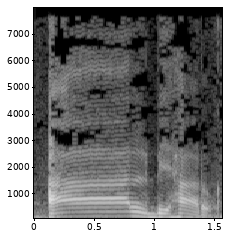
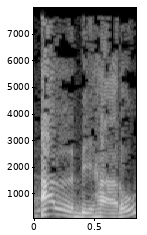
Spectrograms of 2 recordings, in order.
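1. Vokal pembukanya dipanjangkan. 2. Vokal pembukanya pendek. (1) "Maka mesti dipanjangin" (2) "seakan-akan tidak ada a-nya"

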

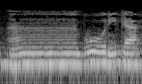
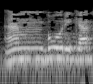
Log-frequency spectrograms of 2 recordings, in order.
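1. الميم مُخفاة، الشفتان تقتربان فقط، مع غنة. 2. الميم إطباق شفوي تام وخالص. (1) "تبقي أثر الإخفاء والغنة" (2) "هذا خطأ"

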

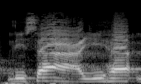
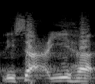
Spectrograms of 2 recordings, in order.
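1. العين بين الشدة والرخاوة. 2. العين تُقطع بشدة وإحكام. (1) "الصحيح أنها وسط بين الشدة وماذا؟ وبين الرخاوة" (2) "يقول هكذا لسعيها، ... خطأ"

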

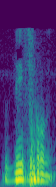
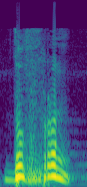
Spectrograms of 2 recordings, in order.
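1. Konsonan pertama diikuti vokal i, konsonan kedua tidak. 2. Konsonan pertama diikuti vokal u, konsonan kedua tidak. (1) "mengkasrah huruf dhad dan mensukun huruf fa" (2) "Mendhamah huruf dhad dan mensukun huruf fa"

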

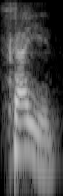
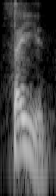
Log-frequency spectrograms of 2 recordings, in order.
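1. صوت s فيه لثغة. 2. صوت s واضح. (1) "سيد في السي مثلا يقول لك ايه" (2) "هي اصلا ايه"

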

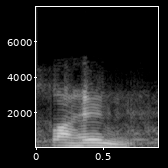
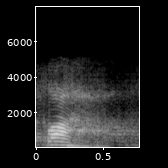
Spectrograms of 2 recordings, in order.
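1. تنتهي الكلمة بصوت نون زائد. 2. تنتهي الكلمة بدون صوت نون زائد. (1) "أسكت مطلقا" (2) "إذا سلبته التنوين صار معرفة فتقول له صح"

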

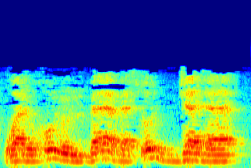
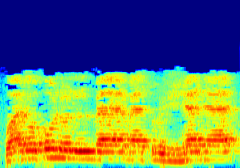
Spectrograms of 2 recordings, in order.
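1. يُحبس صوت "j" فيوقف النفس والصوت. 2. يجري صوت "j" مع النفس والصوت. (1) "ينحبس النفس عند النطق هكذا" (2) "ينطقها خطأ هكذا"

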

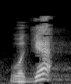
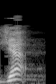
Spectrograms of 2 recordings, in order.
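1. الصامت الأول هو صوت الجيم القاسية. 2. الصامت الأول هو صوت الجيم الناعمة. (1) "نسميها مسهلة" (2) "نسميها معطشة"

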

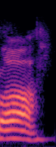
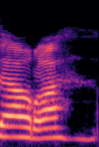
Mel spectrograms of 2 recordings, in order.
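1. الراء ثقيلة، مع حركة مفتوحة ممتلئة. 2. الراء خفيفة، مع حركة رقيقة. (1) "فخم الراء جيدا بتوجيه الصوت لقبة الحنك" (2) "ليس ره"

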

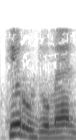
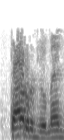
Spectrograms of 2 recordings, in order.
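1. المقطع الأول فيه الحركة i. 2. المقطع الأول فيه الحركة a. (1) "بكسر التاء" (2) "بفتح التاء"

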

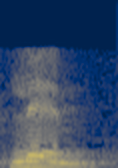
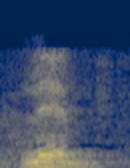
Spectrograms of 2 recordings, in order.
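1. تُنطق اللام مرقَّقة ونحيفة. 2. تُنطق اللام مرقَّقة ونحيفة.

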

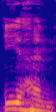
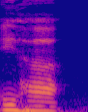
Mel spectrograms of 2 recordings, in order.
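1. تنتهي الكلمة بصوت النون. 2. تنتهي الكلمة بحركة الألف الطويلة.

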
